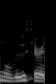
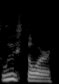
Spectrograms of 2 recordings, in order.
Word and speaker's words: Luthor: I love that most of Superman's villains are either aliens, mutants, or transhuman cyborgs or robots, and yet Luthor is still, is it Luthor? Or I keep saying Luthor, it's Luthor.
